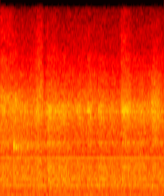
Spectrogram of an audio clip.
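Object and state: Nothing is struck.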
